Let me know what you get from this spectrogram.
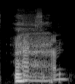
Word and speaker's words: Axion: Okay, so your company is devoted Axion, right? Is that how we pronounce your company name? – Yes, Axion. – It sounds exactly like a particle physics hypothetical dark matter candidate, but it's spelled differently.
